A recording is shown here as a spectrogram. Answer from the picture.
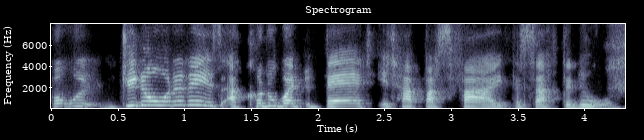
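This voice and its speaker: A woman raises and projects her high-pitched voice, its tone bright and sharp. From Wallsend, Newcastle. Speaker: cooking youtuber. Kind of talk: casual chat.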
